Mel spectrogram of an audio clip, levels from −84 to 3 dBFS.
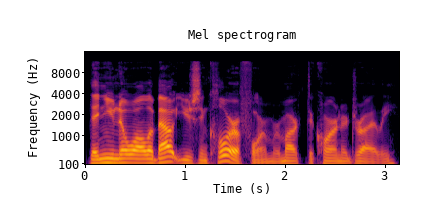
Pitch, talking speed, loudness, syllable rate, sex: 110 Hz, 210 wpm, -17 LUFS, 6.6 syllables/s, male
